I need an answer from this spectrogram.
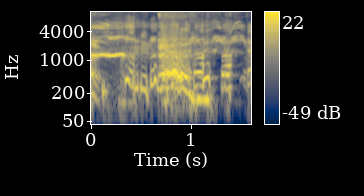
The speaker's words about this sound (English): So I was sneezing like this.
